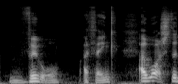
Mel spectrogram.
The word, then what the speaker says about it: Viborg: when I was in Viborg or sorry it's pronounced vior I think I watched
